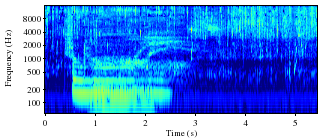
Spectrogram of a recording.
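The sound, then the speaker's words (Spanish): Clear water pours steadily into a clay jug for about two seconds, the hollow tone rising as the vessel fills, then stops, leaving a quiet background hum. “El agua clara caer sobre el cántaro.”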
